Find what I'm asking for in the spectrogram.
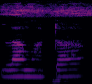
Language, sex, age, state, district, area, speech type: Nepali, female, 45-60, West Bengal, Darjeeling, rural, spontaneous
